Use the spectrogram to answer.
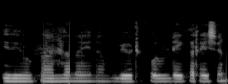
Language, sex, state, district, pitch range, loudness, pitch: Telugu, male, Telangana, Karimnagar, 140-145 Hz, -30 LUFS, 140 Hz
